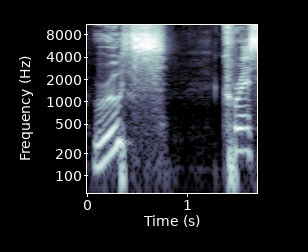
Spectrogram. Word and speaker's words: Ruth's Chris: So in reverse order, on Friday night, so I don't know, 6 days ago, we went to, saying it properly, Ruth's Chris Steakhouse. – Correct. – That's Ruth apostrophe S.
